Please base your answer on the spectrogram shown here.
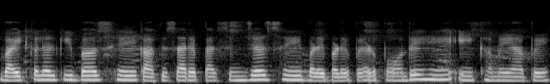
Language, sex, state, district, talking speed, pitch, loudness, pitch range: Hindi, female, Chhattisgarh, Korba, 220 wpm, 190 Hz, -17 LUFS, 185-210 Hz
